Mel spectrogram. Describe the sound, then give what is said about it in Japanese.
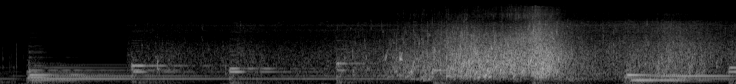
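Ocean waves rush in a broad hissing swell that builds and crests midway, with sustained musical tones sounding above and around the surf. “目を開けたらそこにはいつもの海が広がっていたどこともつながっていない海”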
